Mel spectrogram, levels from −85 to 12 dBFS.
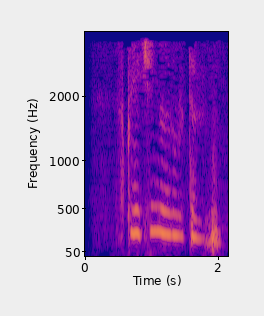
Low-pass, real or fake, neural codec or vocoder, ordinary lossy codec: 3.6 kHz; fake; codec, 16 kHz, 2 kbps, FreqCodec, smaller model; MP3, 16 kbps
